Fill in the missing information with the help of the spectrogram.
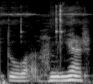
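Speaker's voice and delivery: ordinary talk, nothing marked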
